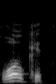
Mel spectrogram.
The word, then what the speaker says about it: walked: Tenemos la terminación ed, que ya lo comentamos, en la regla es ed, pero en pronunciación suena como si fuera una T. Entonces diría worked o walked, o también puede ser talked.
